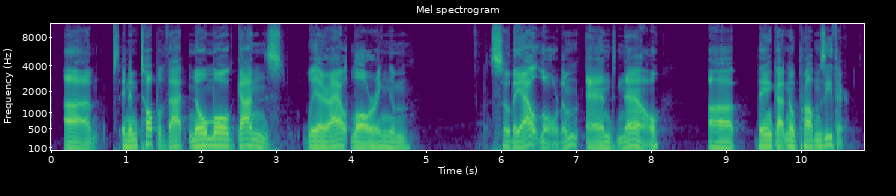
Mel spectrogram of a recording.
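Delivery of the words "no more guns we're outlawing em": put-on terrible, unconvincing New Zealand accent. Quoting a national leader banning guns: terrible new zealand accent. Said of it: "All I know about New Zealand accent".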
